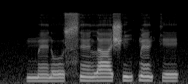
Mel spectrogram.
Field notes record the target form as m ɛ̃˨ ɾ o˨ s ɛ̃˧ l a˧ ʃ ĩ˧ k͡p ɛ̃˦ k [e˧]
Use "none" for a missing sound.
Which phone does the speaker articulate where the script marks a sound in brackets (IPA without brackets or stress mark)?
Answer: e˧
